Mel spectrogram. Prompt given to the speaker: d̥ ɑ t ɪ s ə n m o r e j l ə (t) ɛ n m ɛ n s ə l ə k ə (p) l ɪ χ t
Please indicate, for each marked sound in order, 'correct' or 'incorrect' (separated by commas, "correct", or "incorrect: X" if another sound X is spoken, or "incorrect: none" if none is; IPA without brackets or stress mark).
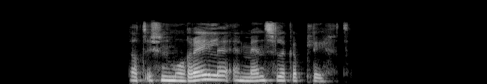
incorrect: ʔ, correct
